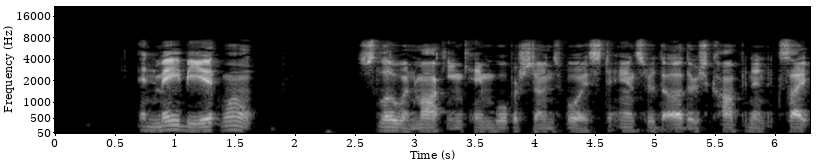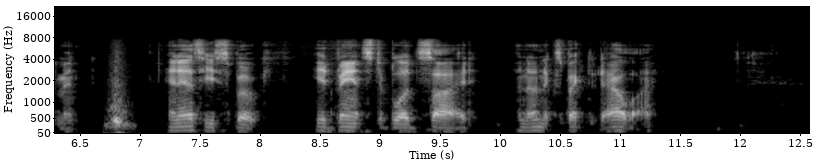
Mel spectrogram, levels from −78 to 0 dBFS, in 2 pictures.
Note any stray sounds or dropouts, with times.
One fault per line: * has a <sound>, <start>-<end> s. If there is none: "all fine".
* has a whoosh, 6.7-7.0 s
